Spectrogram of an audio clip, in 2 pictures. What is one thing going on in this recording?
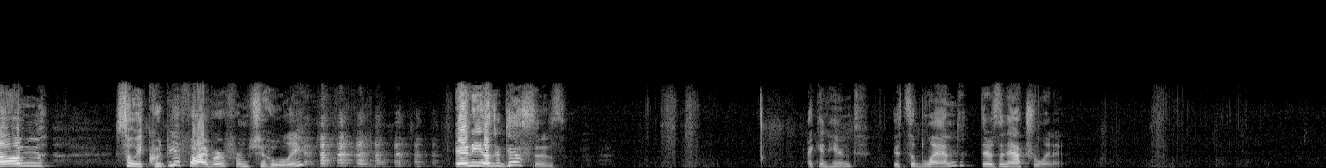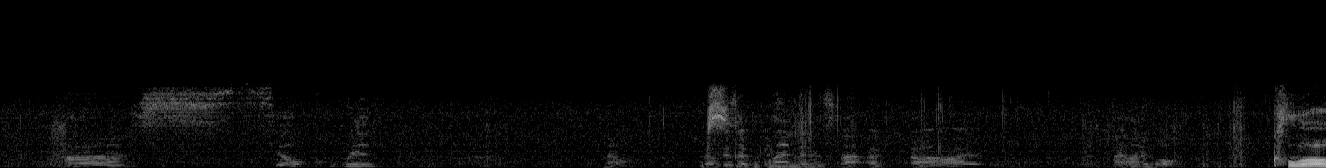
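A young woman speaks with animation through a microphone, pausing often.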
